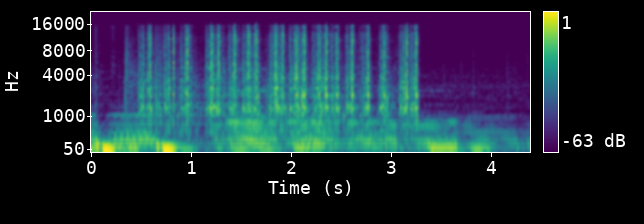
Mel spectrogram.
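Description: Background music with a rapid run of typewriter key clicks, about nine a second, that starts about a second in and stops abruptly just past three seconds, a typing sound effect.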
